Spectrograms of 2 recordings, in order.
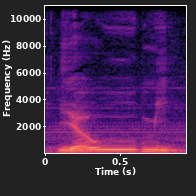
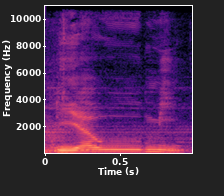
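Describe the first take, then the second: The two takes are said the same way.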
